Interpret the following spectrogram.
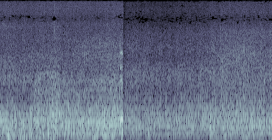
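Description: Sea surf washing foamy water up a sandy beach, with wind noise on the microphone. The level drops abruptly a little under two seconds in, and the surf continues quieter.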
